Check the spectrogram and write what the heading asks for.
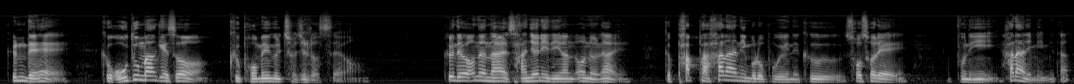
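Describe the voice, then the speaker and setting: A man's voice: mid-range voice, animated, normal speed, a bit bright. A man preaching a sermon as pastor, speaking emphatically and acting out quoted lines.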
